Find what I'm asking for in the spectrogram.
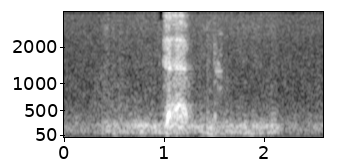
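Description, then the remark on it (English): A single sharp hiccup jumps out of a quiet background, followed by a faint trailing breath. “And I've got the hiccups.”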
